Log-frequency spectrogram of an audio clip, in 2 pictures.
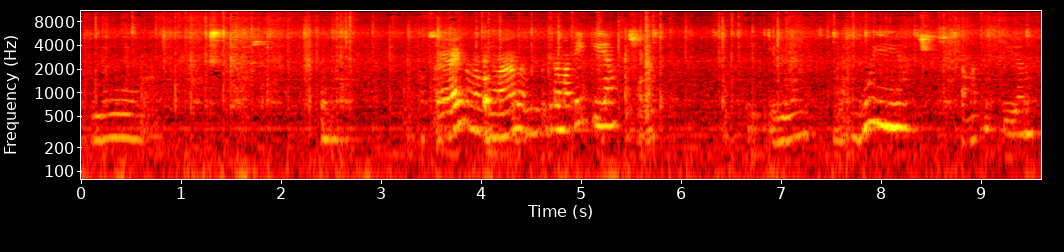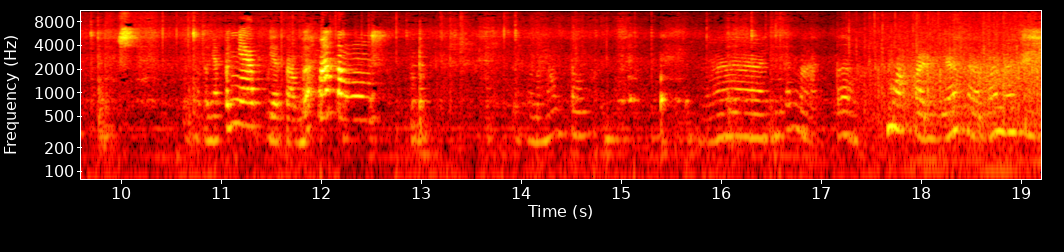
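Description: Wooden spatula stirring and scraping scrambled eggs in a nonstick frying pan, with scattered knocks of the spatula against the pan. A child's voice speaks now and then over it, loudest about two-thirds of the way in.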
